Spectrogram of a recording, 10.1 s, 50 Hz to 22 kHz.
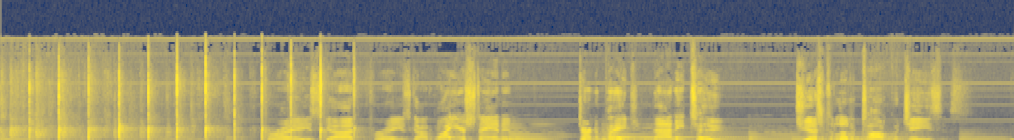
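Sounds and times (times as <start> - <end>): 
congregation clapping hands during a church service: 0.0 - 3.8
speech: 2.7 - 7.4, 8.0 - 9.7.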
